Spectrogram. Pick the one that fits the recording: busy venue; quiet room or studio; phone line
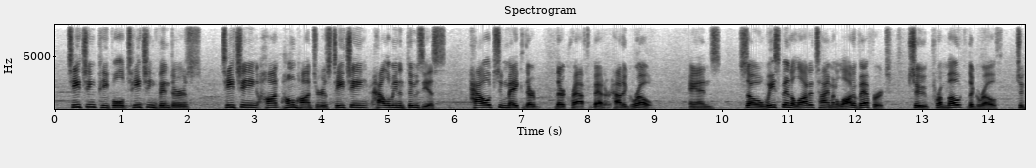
busy venue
